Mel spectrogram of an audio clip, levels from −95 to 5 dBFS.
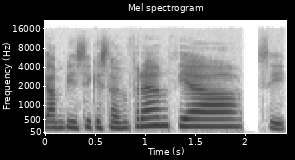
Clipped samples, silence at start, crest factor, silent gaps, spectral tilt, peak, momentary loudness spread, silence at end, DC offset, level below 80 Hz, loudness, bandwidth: under 0.1%; 0 s; 18 dB; none; -4 dB/octave; -6 dBFS; 10 LU; 0 s; under 0.1%; -70 dBFS; -22 LUFS; 16.5 kHz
